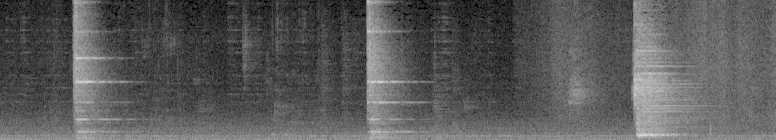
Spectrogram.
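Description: Three single strikes on small percussion objects, a few seconds apart, each a bright clang that rings for about half a second before dying away; the last is the loudest. A faint steady hum lies beneath.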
